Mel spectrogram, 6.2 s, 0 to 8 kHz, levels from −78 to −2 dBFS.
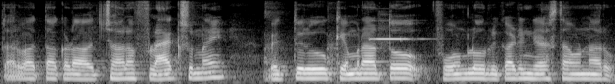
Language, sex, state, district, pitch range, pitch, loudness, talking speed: Telugu, male, Andhra Pradesh, Annamaya, 125-135 Hz, 130 Hz, -15 LUFS, 95 wpm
